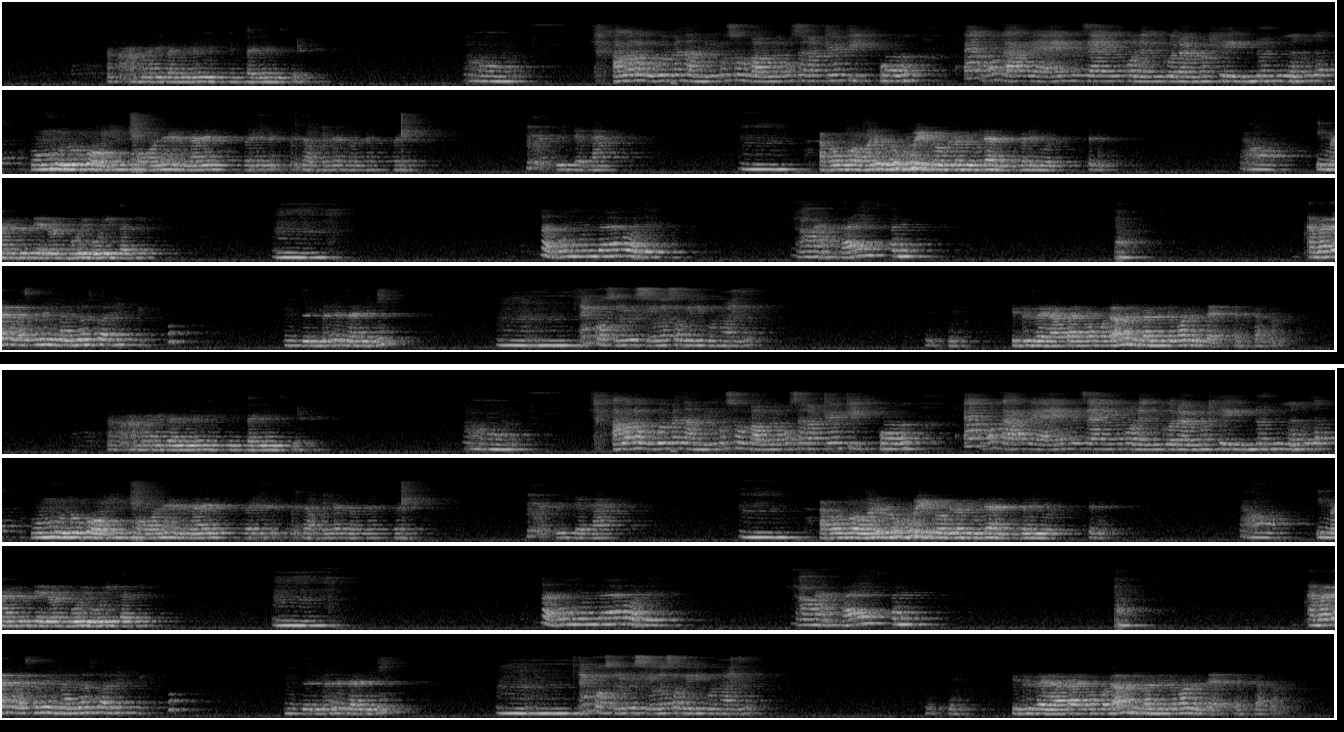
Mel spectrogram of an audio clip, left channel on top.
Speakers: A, on the left (about 30°); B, on the right (about 50°).
A: অহ ', আমাৰ ডিপাৰটমট মুছলিম ছোৱালী আহিছে।
B: অহ ', আমাৰ লগৰবোৰব যাম বুলি কৈছে ওলাব বোলে কৈছে তাকে কি কওঁ এ আকৌ গা বেয়াই হৈ যায় কলেজ যুৰ টাইমত সেইকেই কিদিনমান
A: ম মোৰ ঘ ধ সেইটো কাৰানে <unintelligible> যাব ল ল আ তে <unintelligible> বহ
B: উম
A: আকৌ বেমাৰ হব। গুৰি গবলৈ দেও ল আ ব লাগ <unintelligible>
B: অ
A: ইমান দূৰ ট্ৰেইনত বহি- বহি যাবি।
B: উম',
A: যাব মন যায় বাৰু দেই নিছ।
B: অ
A: নাযায় ছোৱালী
B: অহ ',
A: আমাৰ এয়া কলেজ খনে ইমান ঘৰ ছোৱালী থাকিব বিশ জনী মানে যায় নেকি।
B: উম', - উম', এই পইচাটো বেছি হলে চবেই দিব নোৱাৰি যে।
A: স <unintelligible> জো চাই আ পইচ আমাৰ দীপৰৰ্মেণ্ট পৰা নযায়। তেছ কথা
